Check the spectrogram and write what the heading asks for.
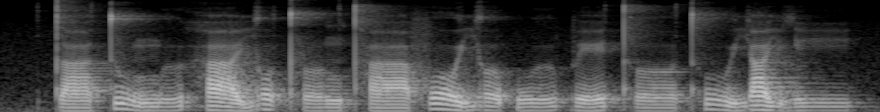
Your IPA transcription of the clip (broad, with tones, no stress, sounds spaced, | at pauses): t̪ aː˩ t̪ uː˥˨ m ɯː˩˧ h aː˧˩ j o˥˨ t̪ʰ ɤː˩ ŋ t̪ʰ aː˩ f oː˥˨ j ɤː˧˩ p̚ ʋ ɯː˩˧ p eː˩˧ t̪ʰ ɤː˩ t̪ʰ uː˥˨ j a˥˨ j l iː˧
